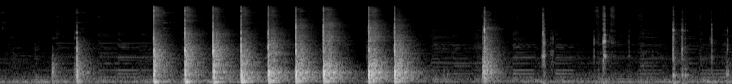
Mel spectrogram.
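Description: A wooden dowel joint is tapped together with a series of sharp, evenly spaced knocks, about eight quick hits in a row followed by a few scattered lighter taps, close and clear in a quiet workshop.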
